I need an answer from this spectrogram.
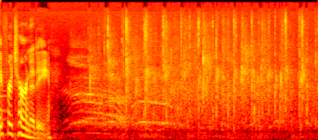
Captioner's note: audience applauds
